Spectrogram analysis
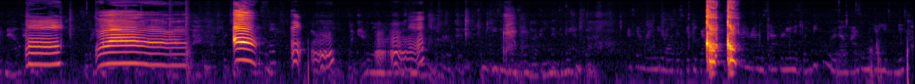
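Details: Young child babbles and vocalizes, then gives two short, sharp coughs in quick succession.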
